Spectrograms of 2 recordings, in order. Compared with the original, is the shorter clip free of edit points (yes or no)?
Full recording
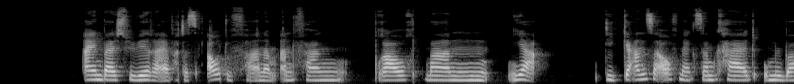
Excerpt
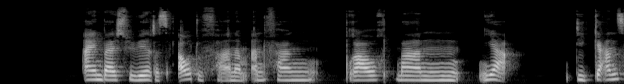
no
